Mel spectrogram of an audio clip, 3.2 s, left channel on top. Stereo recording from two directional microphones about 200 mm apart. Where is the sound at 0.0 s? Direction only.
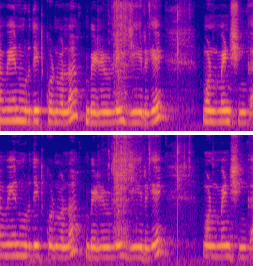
45° left (ahead or behind).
